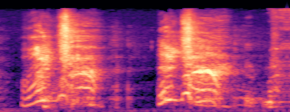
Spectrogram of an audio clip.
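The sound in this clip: Two sharp sneezes come in quick succession, each a loud, breathy burst with a voiced edge, separated by a brief pause.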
